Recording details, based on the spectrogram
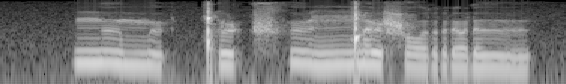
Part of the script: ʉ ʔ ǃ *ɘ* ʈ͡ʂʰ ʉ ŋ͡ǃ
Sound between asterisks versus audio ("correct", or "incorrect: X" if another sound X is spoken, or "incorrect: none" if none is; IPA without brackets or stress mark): incorrect: ʉ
